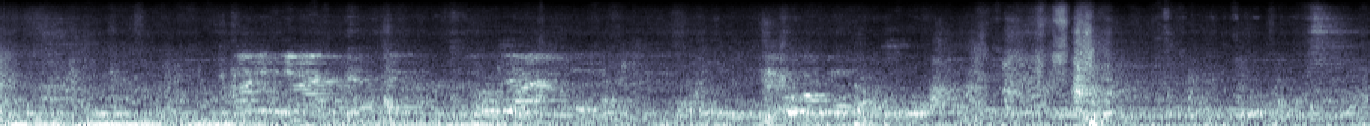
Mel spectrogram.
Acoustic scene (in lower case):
subway station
